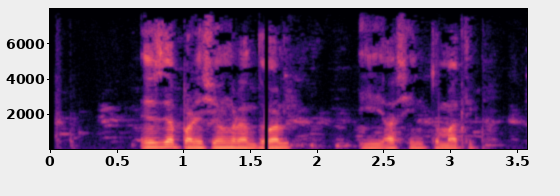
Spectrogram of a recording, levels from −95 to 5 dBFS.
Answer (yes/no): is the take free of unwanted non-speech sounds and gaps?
no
